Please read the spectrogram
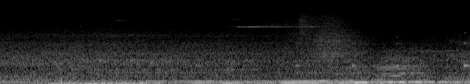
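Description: A heavy garbage truck rumbles along a residential street in San Francisco, its deep engine drone steady throughout, with a brief hiss of air brakes midway amid general traffic noise.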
